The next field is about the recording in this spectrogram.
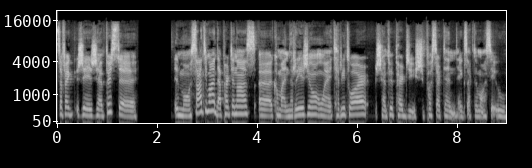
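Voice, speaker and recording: An ordinary speaking voice from a woman, medium in pitch, with lively intonation, very even loudness and a moderate pace, in a dry, close sound with no echo on a very clean recording with a silent background. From Fredericton, New Brunswick, Canada (Acadian family from Nova Scotia). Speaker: graduate student and community volunteer. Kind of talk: casual interview conversation.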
